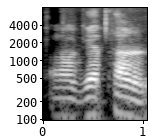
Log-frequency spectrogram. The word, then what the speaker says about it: gathered: এটা বলে দিয়েছিলাম যে টিএইচ এর পরে ই থাকলেও বা ই আর থাকলে টিএইচ এর উচ্চারণটা দয়ের মতো হয় সাধারণত। gathered গ্যাদর্ড, দ, gathered হ্যাঁ।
